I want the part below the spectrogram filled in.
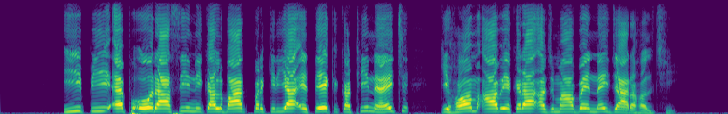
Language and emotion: Maithili, disgusted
